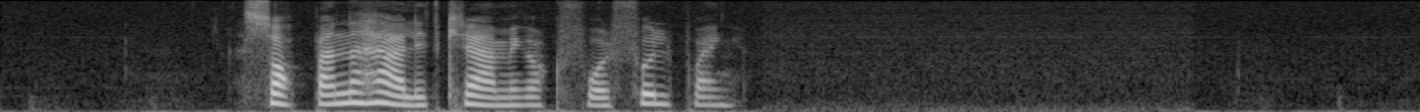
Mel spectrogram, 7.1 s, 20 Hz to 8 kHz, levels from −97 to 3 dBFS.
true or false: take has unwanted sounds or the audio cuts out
false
